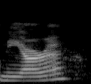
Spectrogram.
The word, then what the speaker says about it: Niara: there we go yeah my name is actually pronounced niara like a tiara only with an n on the front oh that makes so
